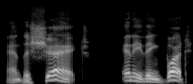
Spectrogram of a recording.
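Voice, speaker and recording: An actor playing a tired, wisecracking insurance investigator who also narrates in the first person, in 1950s radio drama style. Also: male voice, mid-range voice, sing-song, moderate pace, no echo, studio quality. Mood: narrating. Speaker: narrator and lead detective.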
